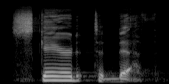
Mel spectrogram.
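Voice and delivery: normal talking voice

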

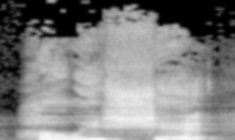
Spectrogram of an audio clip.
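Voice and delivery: high, drawn-out starstruck cry; awed amazement. Retold or imitated. Club crowd seeing a famous person walk in, awed amazement. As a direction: stretch it out high, mock starstruck.

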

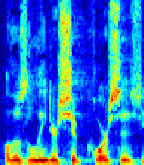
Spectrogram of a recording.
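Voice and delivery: usual speaking voice

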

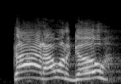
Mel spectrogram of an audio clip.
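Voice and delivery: high, loud, raring to go; he can't wait to jump in; eager Peter. Acted. Preacher voices Peter itching to go, high and loud.

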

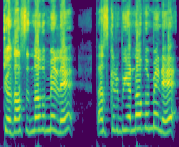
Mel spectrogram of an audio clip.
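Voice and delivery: high, rushed teacher warning; stern teacher. Retold or imitated. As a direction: rattle off the threat like a teacher. Teacher voiced in story.

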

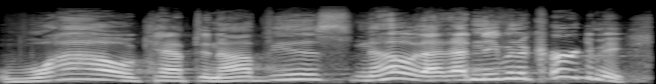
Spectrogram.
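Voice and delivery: high, loud mock astonishment; hammed-up sarcastic comeback; sarcastic retort. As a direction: play up the fake revelation. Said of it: "I'm like".

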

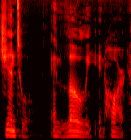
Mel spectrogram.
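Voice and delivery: soft, quiet and lowly; quiet voicing of Jesus, gentle. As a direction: hush it down, tenderly. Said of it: "the state of his heart".

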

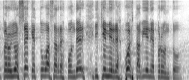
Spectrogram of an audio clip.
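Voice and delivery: impassioned sermon, driving and emphatic; fervent preaching. Real, not acted. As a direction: exhort the congregation with full force. Exhorts the congregation to worship.

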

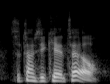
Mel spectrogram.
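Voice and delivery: normal talking voice

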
